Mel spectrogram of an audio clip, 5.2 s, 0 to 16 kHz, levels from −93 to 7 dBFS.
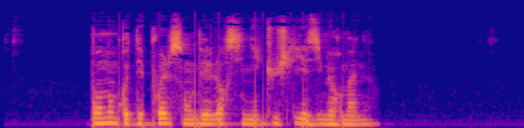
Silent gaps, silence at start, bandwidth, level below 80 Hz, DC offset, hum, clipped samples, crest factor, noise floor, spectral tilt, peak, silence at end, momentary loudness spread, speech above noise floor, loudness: none; 0.9 s; 10.5 kHz; -50 dBFS; under 0.1%; none; under 0.1%; 18 dB; -72 dBFS; -5 dB/octave; -4 dBFS; 1.45 s; 9 LU; 52 dB; -20 LUFS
